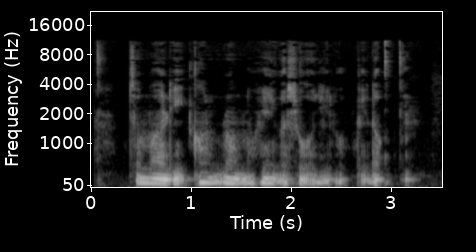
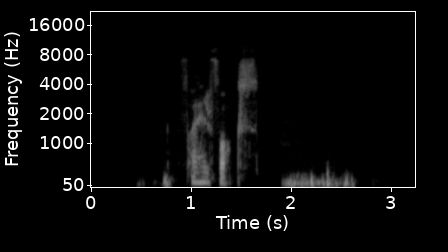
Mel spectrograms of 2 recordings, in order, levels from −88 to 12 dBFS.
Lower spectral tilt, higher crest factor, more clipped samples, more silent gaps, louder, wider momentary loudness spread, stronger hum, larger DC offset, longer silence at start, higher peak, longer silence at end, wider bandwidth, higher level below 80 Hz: about the same, -6 dB/octave vs -5 dB/octave; second, 16 dB vs 28 dB; neither; neither; first, -25 LUFS vs -42 LUFS; about the same, 14 LU vs 15 LU; neither; neither; second, 0.05 s vs 0.75 s; first, -10 dBFS vs -14 dBFS; second, 0.3 s vs 0.6 s; first, 11.5 kHz vs 9.8 kHz; first, -44 dBFS vs -58 dBFS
